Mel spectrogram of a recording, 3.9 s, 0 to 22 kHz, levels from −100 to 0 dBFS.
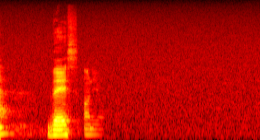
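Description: The speech clip shows no technical faults. The level fades out smoothly from around the beginning, reaching its end at 1.61 s with no click or hard edge, much as an editor would shape it.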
